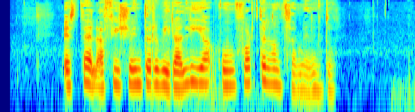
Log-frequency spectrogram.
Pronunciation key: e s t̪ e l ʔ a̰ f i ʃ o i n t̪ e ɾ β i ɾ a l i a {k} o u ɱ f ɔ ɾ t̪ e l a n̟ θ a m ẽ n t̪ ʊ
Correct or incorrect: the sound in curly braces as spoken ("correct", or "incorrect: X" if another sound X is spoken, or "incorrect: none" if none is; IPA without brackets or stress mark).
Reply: correct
